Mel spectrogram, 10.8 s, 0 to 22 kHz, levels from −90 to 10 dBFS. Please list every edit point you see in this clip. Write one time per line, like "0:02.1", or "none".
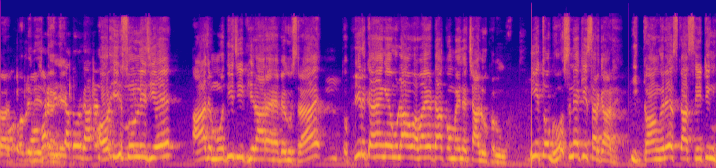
0:07.8
0:09.3

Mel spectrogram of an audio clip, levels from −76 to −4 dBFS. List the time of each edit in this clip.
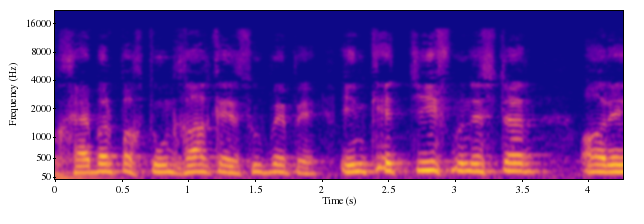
0:02.0

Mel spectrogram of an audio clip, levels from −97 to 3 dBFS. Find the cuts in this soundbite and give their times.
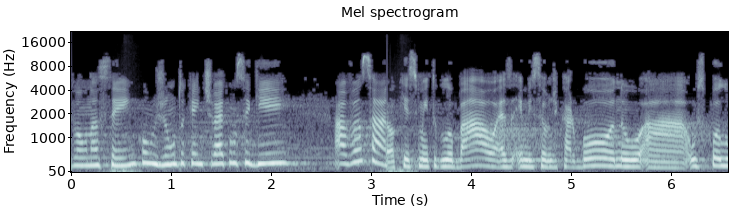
0:03.1

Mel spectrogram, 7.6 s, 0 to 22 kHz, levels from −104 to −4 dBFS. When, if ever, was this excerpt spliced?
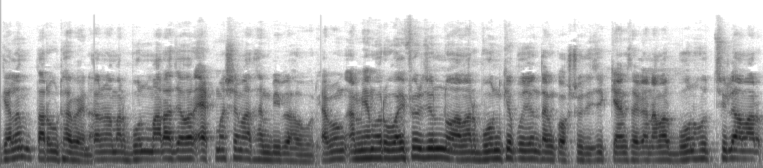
0:00.9
0:03.1

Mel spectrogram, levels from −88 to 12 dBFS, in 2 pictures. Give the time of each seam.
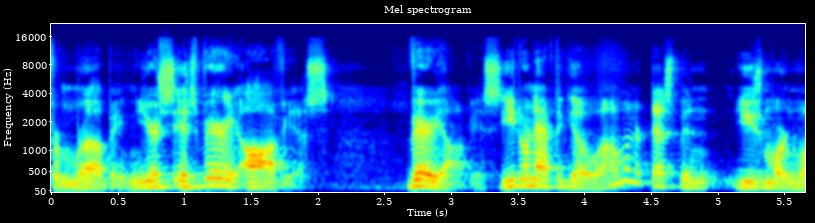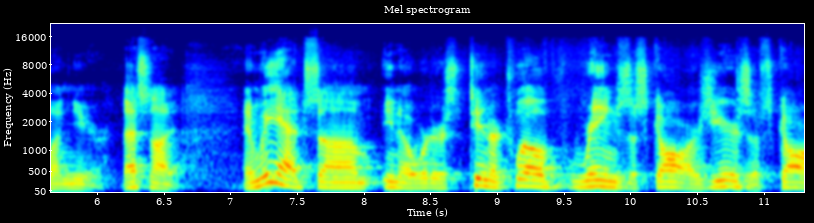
none

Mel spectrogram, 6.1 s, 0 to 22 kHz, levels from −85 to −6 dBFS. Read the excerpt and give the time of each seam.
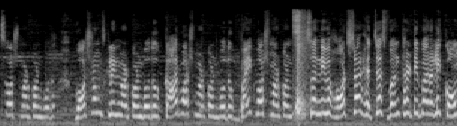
0:03.9

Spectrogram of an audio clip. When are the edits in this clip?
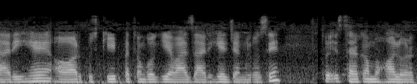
none

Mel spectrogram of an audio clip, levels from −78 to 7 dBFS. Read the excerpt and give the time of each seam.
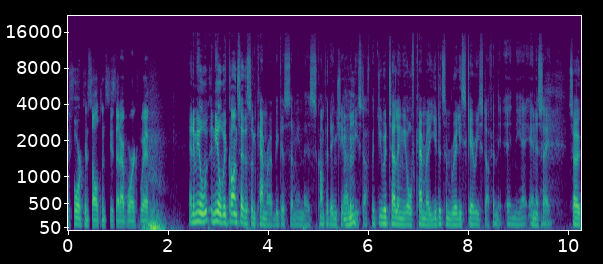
0:01.7

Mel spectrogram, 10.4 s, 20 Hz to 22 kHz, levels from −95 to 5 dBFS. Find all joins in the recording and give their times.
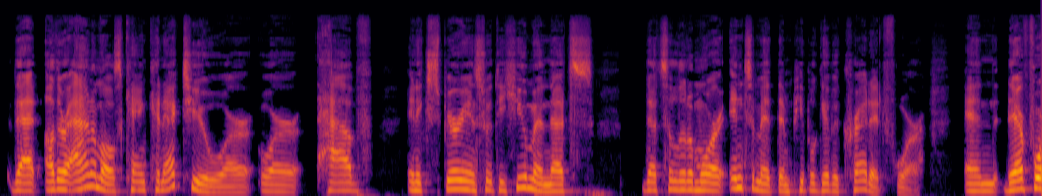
none

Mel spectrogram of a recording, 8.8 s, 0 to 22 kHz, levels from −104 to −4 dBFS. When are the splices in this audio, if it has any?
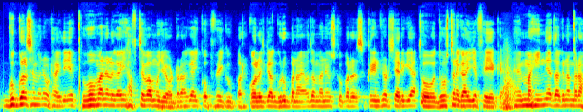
0:01.1
0:03.7
0:07.6

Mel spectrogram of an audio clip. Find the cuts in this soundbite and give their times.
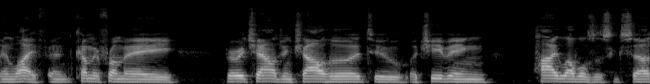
none

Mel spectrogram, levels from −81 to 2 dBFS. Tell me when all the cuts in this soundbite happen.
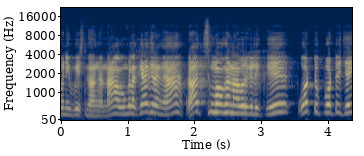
0:01.8
0:03.5

